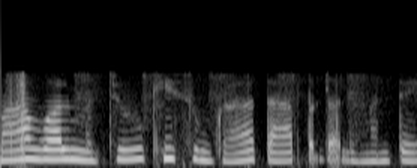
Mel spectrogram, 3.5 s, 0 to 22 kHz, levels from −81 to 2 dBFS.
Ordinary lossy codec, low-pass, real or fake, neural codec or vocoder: none; 3.6 kHz; real; none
